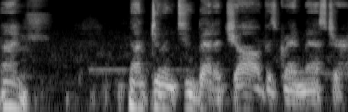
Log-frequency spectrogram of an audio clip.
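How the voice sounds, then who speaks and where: Using a put-on character voice, a man talks at a fairly slow pace in a raspy, fairly low register. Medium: video game.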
